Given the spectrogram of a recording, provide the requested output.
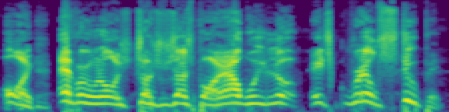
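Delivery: high whiny mock Cockney "Oi" complaint; mock British complaining.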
